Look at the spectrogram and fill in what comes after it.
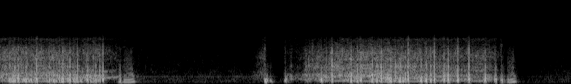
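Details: A mother who falls asleep at 7 p.m. every night snores while asleep.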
